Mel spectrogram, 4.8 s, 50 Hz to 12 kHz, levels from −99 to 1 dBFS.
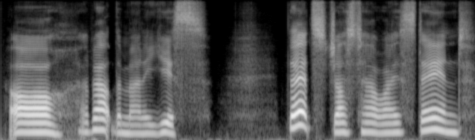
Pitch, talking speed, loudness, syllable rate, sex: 195 Hz, 115 wpm, -17 LUFS, 3.4 syllables/s, female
